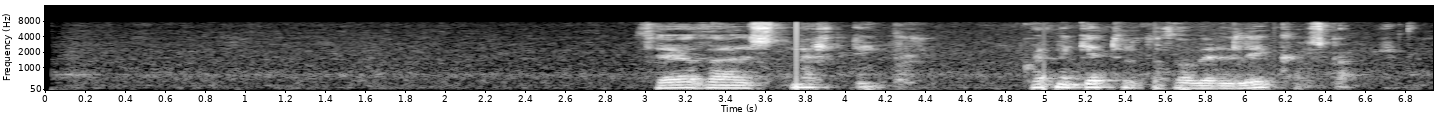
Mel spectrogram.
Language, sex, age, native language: Icelandic, male, 60-69, Icelandic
